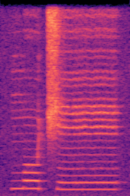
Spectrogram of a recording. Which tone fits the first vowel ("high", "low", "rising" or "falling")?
high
